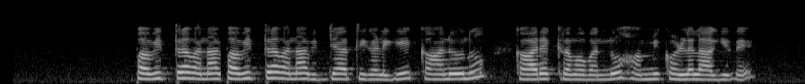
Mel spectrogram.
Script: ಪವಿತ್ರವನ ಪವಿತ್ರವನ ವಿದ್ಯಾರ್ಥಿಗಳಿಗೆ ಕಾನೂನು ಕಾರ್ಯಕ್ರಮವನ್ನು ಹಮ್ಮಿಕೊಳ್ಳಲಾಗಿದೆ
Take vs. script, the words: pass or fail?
pass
